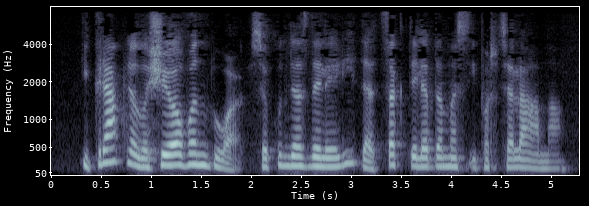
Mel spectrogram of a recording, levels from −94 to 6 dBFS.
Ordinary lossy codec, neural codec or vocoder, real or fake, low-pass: MP3, 32 kbps; codec, 16 kHz, 0.8 kbps, ZipCodec; fake; 7.2 kHz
